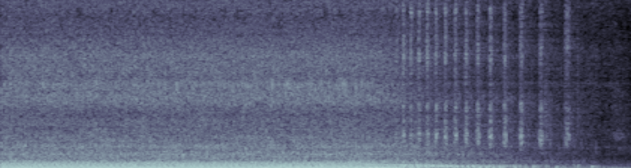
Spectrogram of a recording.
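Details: Honda self-propelled mower after carburetor work: single-cylinder engine running steady and even, then winding down smoothly at shutoff; smoky, possibly overfilled oil or oil in muffler from tipping. Normal running.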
